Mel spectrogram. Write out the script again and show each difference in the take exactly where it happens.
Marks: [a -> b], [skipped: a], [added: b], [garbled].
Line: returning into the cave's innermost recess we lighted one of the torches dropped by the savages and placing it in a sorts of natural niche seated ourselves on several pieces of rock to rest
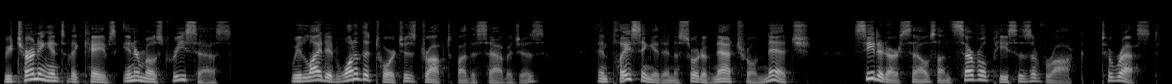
returning into the cave's innermost recess we lighted one of the torches dropped by the savages and placing it in a [sorts -> sort] of natural niche seated ourselves on several pieces of rock to rest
